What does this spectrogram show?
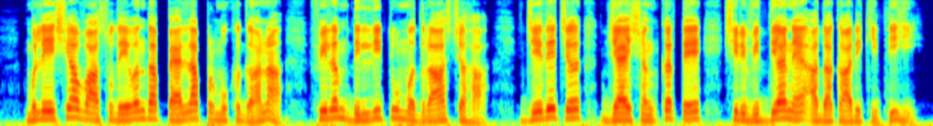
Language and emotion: Dogri, neutral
